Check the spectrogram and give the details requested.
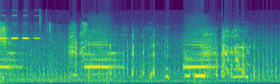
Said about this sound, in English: we really need that Lunk alarm on.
